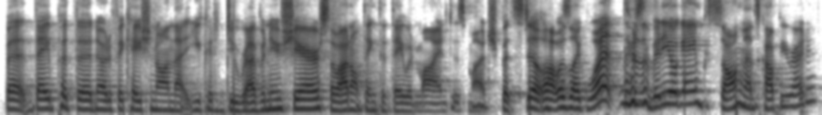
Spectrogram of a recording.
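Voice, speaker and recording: A Tennessee woman in her thirties, with a Southern American accent, hosts a relaxed livestream, reading comments, laughing often, and greeting viewers by name. Her voice is medium-pitched, and she talks fairly quickly, barely pausing.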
